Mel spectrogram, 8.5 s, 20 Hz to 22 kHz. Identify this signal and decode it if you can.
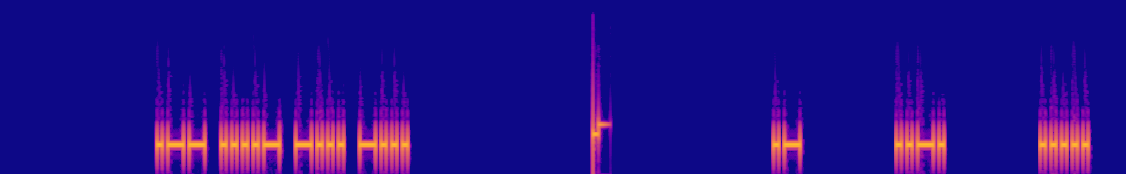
Morse code, heard as a keyed tone, about 32 wpm, spaced as for 17 wpm, 700 Hz. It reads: W4BB AF5
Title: USA Call Signs - 6x Character Spacing - 30wpm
